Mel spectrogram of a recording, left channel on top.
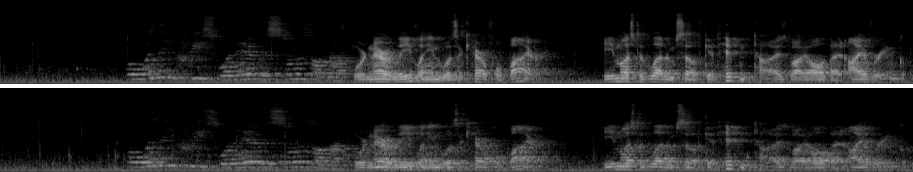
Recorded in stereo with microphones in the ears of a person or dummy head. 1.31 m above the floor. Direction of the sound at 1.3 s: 75° left (ahead or behind).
